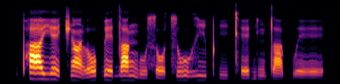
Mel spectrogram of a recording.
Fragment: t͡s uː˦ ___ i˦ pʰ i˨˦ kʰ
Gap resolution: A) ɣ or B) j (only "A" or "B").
A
